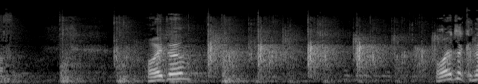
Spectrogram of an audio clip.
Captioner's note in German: Beifall SPD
